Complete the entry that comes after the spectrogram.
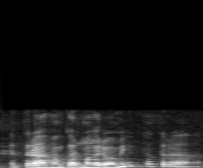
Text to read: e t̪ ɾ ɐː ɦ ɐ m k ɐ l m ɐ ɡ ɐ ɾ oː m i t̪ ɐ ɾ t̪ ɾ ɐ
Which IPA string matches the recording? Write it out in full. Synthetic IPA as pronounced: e t̪ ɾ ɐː ɦ ɐ m k ɐ r m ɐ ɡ ɐ ɾ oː m i t̪ ɐ t̪ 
